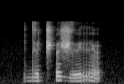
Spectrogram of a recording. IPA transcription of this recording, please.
də t͡ʃʼəʒɘrə̃

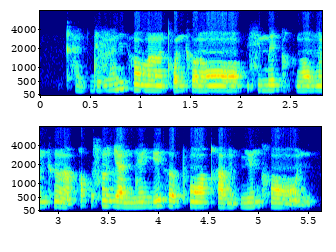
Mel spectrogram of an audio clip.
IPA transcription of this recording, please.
kʰæ̤tʲdɘvæ̤nʲ hɔ̃ʁə̃ː tʼɔnʲxɔɾɔ̃ː | sʲəme ɡə̤q ɡɔ̃ːvɔ̃nʲxə̃ːq | sɔ̃ʎæ ndẽnʲ e həːpʰɔ̃ː qʰævɔ̃tʲnʲə̃ːnʲ χɔ̃ːnʲ

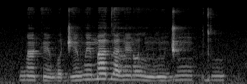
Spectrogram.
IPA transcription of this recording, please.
wã˧kɛ̃˨wɔ˨d͡ʒɛ̃˨˦ wɛ̃˧ma˦da˦˨ lɛ̃˧ɾɔ˧ lũ˨lũ˨d͡ʒũ˧ | du˧

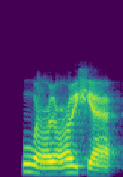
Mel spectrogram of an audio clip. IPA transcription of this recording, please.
u ʕyʕyxʲæ

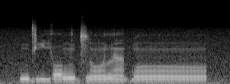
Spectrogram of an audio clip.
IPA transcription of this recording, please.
ndijɔŋ d͡zɔ̃ lãɓɔ̃ː

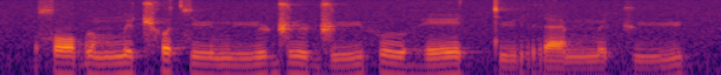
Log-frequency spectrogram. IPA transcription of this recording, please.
sˤuːɓomːiʈ͡ʂʰo t͡syːmyːɖ͡ʐyː ɖ͡ʐyːfuː ɦeː tːy ræmːø t͡ʃyː

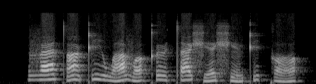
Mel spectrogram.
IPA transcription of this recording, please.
væ˦˥tʼã˧˥˧ kʼi˥˧wa˩˥vʌ˩˥ kʼø˥˧tʼæ˦˥xʲɛ˩˥xʲɛ̃˧˩˧ kʼi˥˧kʌ˧˩˧

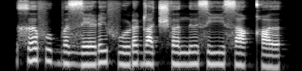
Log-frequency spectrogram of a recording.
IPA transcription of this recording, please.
xəfubə zeɽi fuɽəɖa t͡ʃʰənɨ sisa qʰə

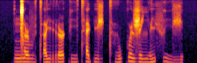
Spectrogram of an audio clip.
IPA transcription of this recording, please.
ŋ͡ǀə˞və̤tʼɐjrə˞ ki̤ tʰæpʲæʒtʰə̤w kujʐiʎə̤j fi̤ʒ

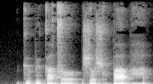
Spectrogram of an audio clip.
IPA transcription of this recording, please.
kʲupykad͡zɤ | ʃɤʃo̤pa ba̤

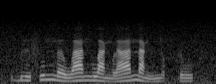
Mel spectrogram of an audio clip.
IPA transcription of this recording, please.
ɓɨ˨˩fu˧ ŋəː˨˩waː˧n wa˨˩ŋlaː˧˥na˨˩˨ŋ ɲɔ˨˩k̚ ʈu˧

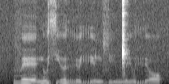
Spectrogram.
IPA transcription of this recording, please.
vɛː˧˩nʊ˧˥˧sʲəː˩˥rʏ˩˧˩ rʲœ˩˥ɲɮi˩˧˩ ŋ͡ǁɪ˩˥u̯ rʲɔ˧˥

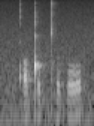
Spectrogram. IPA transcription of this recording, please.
qʼuǃepǀʰɵ po

